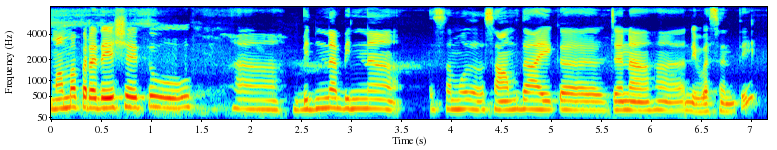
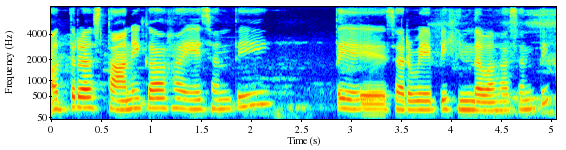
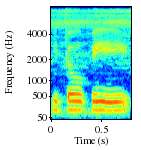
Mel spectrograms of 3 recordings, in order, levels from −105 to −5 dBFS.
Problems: background conversations at intervals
